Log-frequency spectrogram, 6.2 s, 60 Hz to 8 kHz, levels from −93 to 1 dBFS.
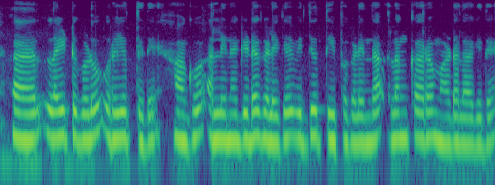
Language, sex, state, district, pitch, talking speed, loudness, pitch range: Kannada, female, Karnataka, Mysore, 200 Hz, 105 wpm, -22 LUFS, 190-210 Hz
